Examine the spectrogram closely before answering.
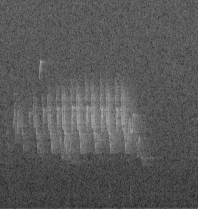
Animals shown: Ovenbird (Seiurus aurocapilla), Red-eyed Vireo (Vireo olivaceus)

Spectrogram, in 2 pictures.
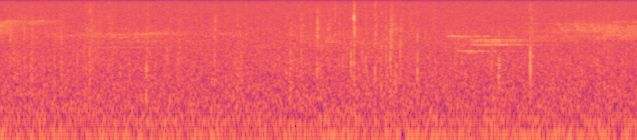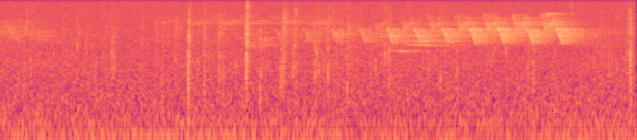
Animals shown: Chestnut-sided Warbler (Setophaga pensylvanica), Wood Thrush (Hylocichla mustelina), Black-throated Blue Warbler (Setophaga caerulescens), Ovenbird (Seiurus aurocapilla), Black-and-white Warbler (Mniotilta varia)

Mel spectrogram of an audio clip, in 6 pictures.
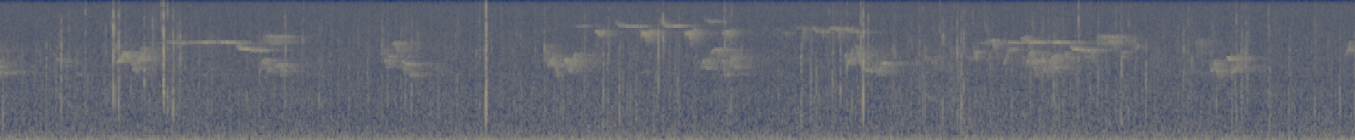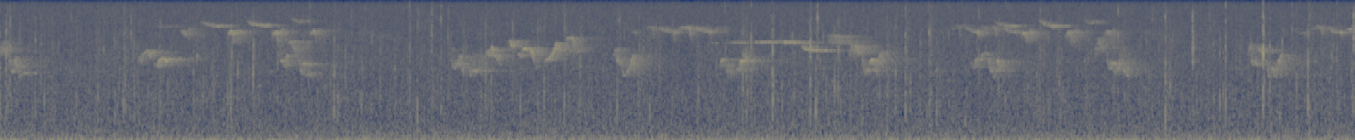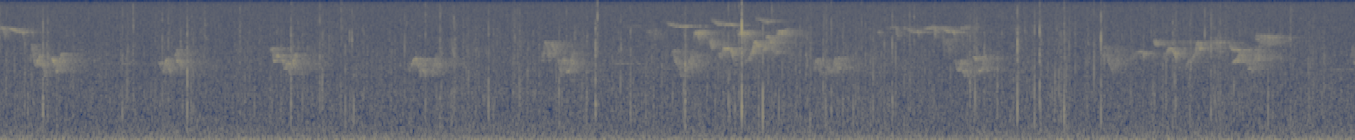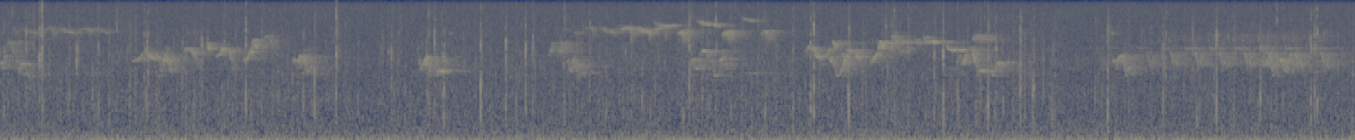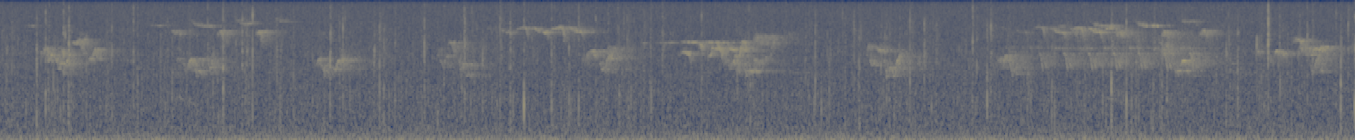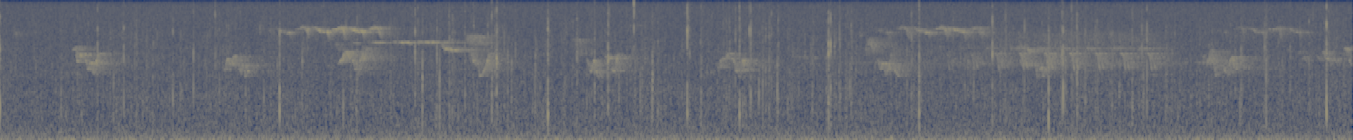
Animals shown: Blackburnian Warbler (Setophaga fusca), Ovenbird (Seiurus aurocapilla), Red-eyed Vireo (Vireo olivaceus), Black-and-white Warbler (Mniotilta varia), Magnolia Warbler (Setophaga magnolia), Black-throated Green Warbler (Setophaga virens)

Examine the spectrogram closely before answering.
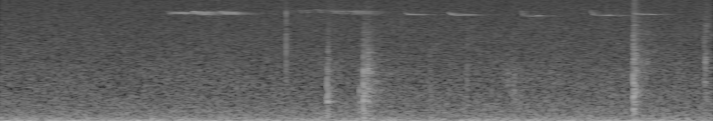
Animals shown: Golden-crowned Kinglet (Regulus satrapa)

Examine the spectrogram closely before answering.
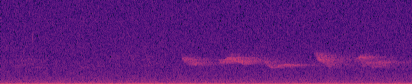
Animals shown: Scarlet Tanager (Piranga olivacea)

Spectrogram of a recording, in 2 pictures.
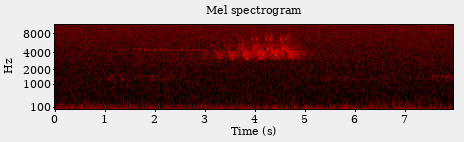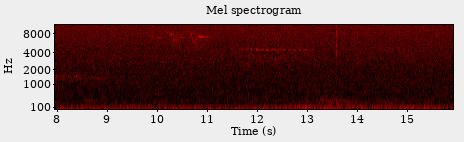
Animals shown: Blackburnian Warbler (Setophaga fusca), American Crow (Corvus brachyrhynchos), Dark-eyed Junco (Junco hyemalis), Ovenbird (Seiurus aurocapilla)

